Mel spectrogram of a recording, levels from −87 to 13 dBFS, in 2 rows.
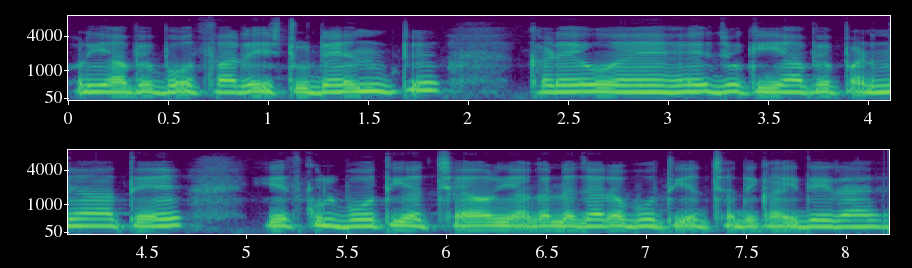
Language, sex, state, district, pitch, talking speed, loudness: Hindi, female, Rajasthan, Jaipur, 195 Hz, 225 wpm, -12 LUFS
